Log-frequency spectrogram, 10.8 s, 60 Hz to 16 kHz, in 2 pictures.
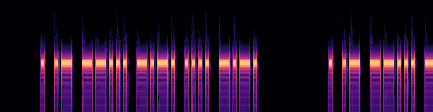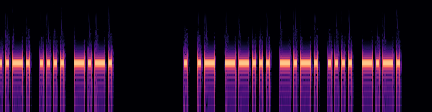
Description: Morse code, heard as a keyed tone, about 28 wpm, 700 Hz. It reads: EA7CHC EA7CHC EA7CHC
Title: DXCC-100 Call Signs - 6 Characters - Repeated 3x - 28wpm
